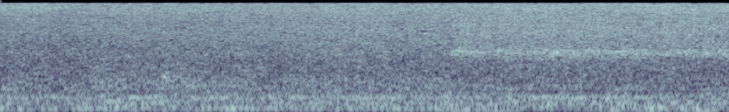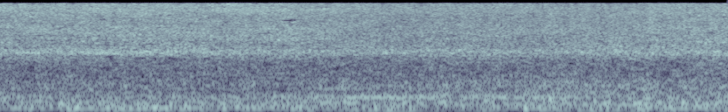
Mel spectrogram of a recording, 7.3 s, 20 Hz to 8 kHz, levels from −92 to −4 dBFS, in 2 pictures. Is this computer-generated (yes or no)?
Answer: yes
